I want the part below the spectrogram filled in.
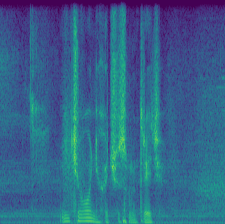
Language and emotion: Russian, sad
